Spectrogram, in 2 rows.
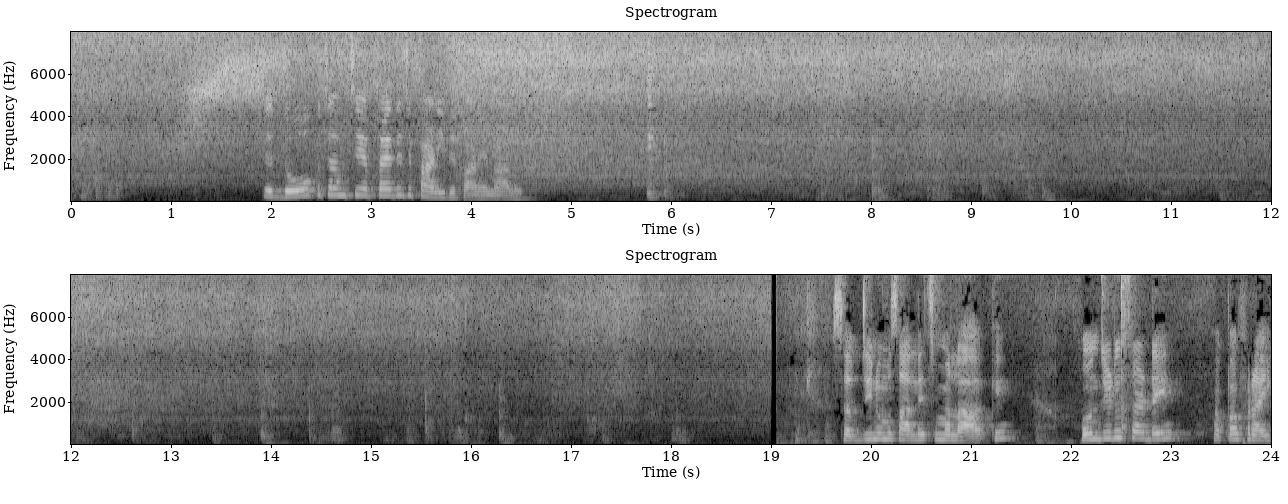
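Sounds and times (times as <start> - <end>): vegetables sizzling in a pan: 0.0 - 24.0
spatula knocking and scraping pan: 7.4 - 10.0, 11.4 - 18.3.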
